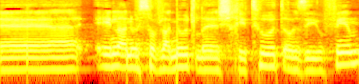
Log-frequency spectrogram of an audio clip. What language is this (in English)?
Hebrew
